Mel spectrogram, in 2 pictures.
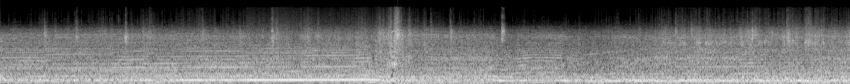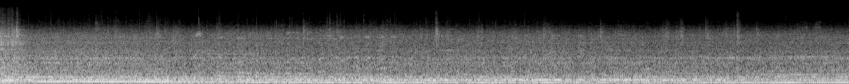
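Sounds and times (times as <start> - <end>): car engine running at speed: 0.0 - 16.9.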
